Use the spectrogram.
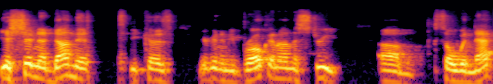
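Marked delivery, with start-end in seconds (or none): none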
